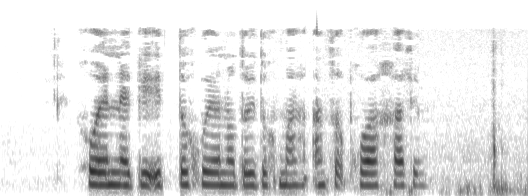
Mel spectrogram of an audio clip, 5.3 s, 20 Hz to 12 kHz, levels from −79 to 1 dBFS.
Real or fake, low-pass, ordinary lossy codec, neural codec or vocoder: real; 7.2 kHz; AAC, 32 kbps; none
